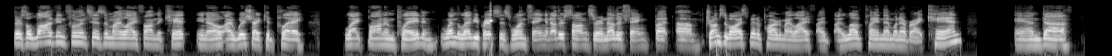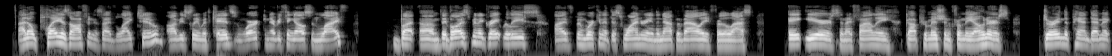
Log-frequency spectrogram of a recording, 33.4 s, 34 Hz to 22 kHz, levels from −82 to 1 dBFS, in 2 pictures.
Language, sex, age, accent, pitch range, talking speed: English, male, 30-49, American, 120-140 Hz, 195 wpm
